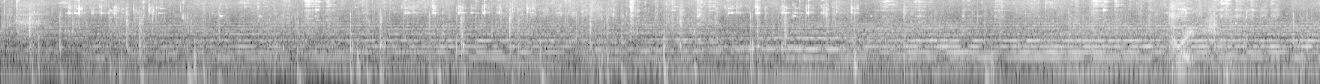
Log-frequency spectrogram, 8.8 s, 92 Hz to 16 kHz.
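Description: A horse gallops in Kingdom Come: Deliverance 2, its hooves striking a quick, even clip-clop rhythm under game music, with a faint voice in the background.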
